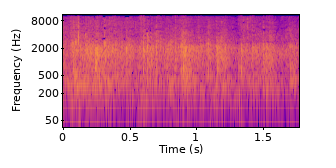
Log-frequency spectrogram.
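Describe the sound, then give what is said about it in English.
A few people in a church audience clap during a morning service, giving light, scattered, soft applause for a brief moment. “Some people want to clap for you. Not everybody, though. It's just a couple.”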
